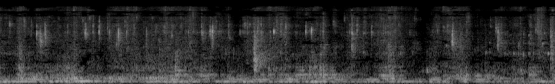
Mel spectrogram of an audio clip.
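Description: Kitchen tap running into a stainless-steel sink as an egg is rubbed clean under the stream, with irregular small splashes from the water hitting the hands and egg.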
